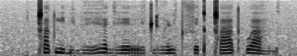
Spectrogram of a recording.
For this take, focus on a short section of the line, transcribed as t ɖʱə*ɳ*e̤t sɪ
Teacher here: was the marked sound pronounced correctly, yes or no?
yes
